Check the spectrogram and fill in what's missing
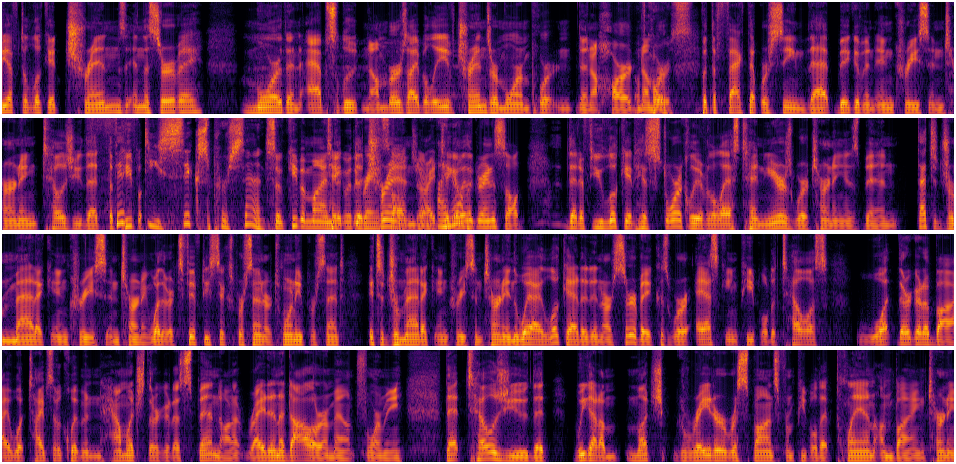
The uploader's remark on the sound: Live from IMTS 2018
